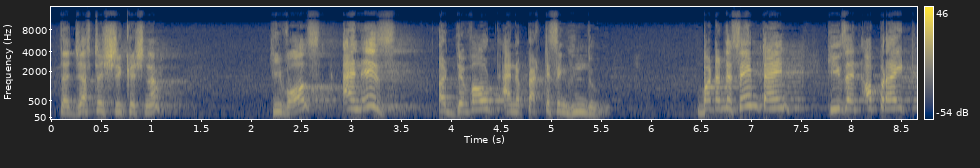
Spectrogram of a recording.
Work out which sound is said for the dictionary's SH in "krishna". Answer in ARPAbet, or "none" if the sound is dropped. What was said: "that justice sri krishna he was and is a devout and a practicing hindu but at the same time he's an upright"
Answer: SH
